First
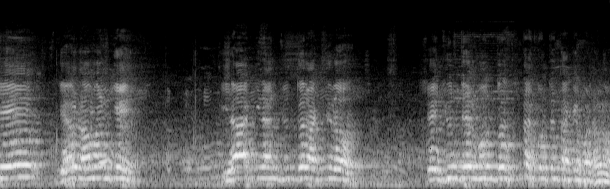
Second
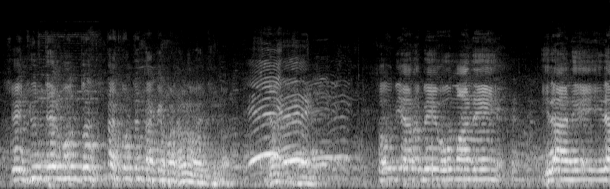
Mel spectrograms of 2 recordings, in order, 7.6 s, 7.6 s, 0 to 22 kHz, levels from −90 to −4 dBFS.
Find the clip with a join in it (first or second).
second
